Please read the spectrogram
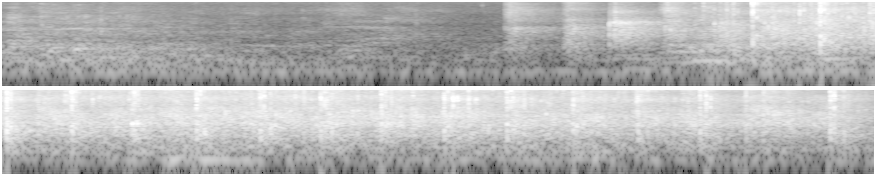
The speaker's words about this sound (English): Just so everyone knows online, they're not clapping over the word I said. They're clapping over the realization that they shouldn't allow that garbage into their brain.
